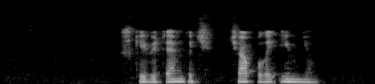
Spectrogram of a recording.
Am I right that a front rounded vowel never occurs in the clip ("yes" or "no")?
no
